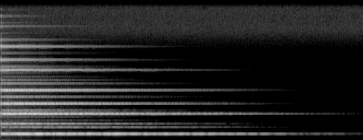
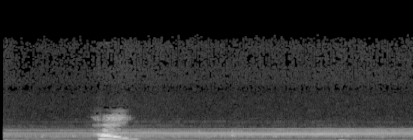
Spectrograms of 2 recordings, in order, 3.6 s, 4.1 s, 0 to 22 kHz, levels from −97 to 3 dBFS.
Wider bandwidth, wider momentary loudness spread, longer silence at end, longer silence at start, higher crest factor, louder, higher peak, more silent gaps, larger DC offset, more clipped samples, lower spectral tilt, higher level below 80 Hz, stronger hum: first, over 20 kHz vs 16 kHz; about the same, 22 LU vs 23 LU; first, 0.95 s vs 0 s; about the same, 0 s vs 0.05 s; about the same, 18 dB vs 22 dB; first, -17 LUFS vs -23 LUFS; about the same, -4 dBFS vs -2 dBFS; neither; neither; neither; second, 10.5 dB/octave vs -5.5 dB/octave; second, -82 dBFS vs -60 dBFS; neither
